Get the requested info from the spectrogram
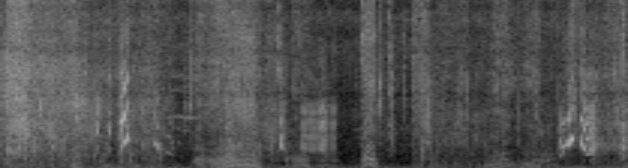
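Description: Zipper on a Vertx EDC backpack's main compartment being pulled open. The zip's rasp is strongest in the first second or so, followed by quieter rustling of the bag's fabric.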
